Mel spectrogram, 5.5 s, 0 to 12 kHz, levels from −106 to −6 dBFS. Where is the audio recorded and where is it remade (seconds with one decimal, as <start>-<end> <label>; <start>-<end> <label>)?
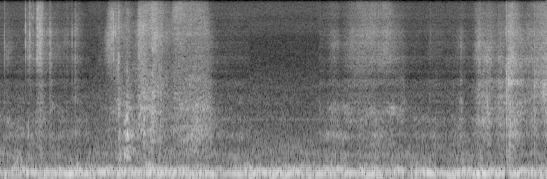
0.0-0.9 remade; 0.9-2.1 recorded; 2.1-2.5 remade; 2.5-3.2 recorded; 3.2-5.5 remade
